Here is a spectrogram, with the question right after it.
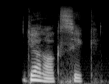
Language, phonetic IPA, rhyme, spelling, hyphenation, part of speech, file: Hungarian, [ˈɟɒnɒksik], -ɒksik, gyanakszik, gya‧nak‧szik, verb, Hu-gyanakszik.ogg
- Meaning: alternative form of gyanakodik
